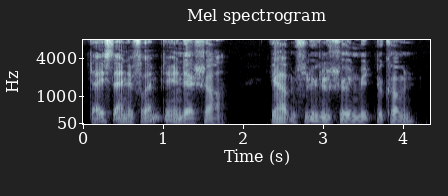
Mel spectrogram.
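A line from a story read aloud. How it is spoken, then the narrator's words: Called out promptly. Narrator (German): rief er sofort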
